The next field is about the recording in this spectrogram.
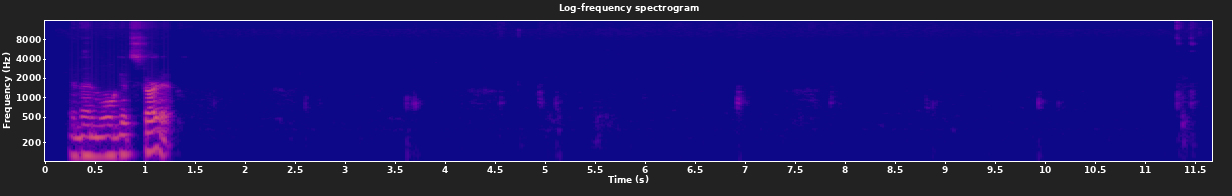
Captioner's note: silence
